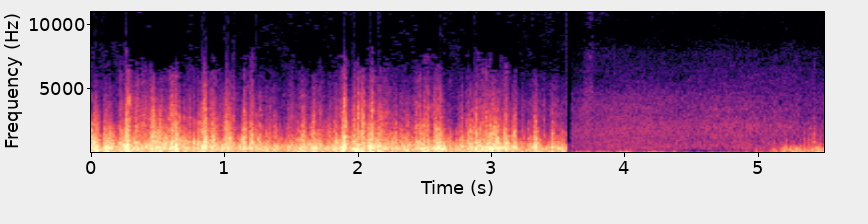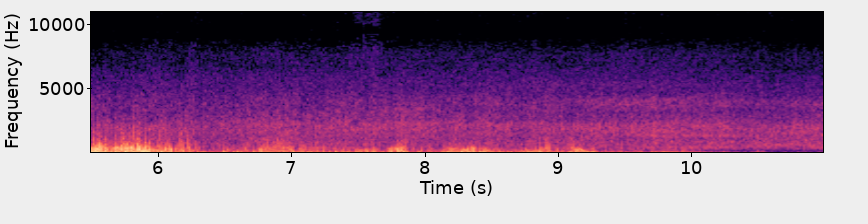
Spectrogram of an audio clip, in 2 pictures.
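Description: Wind buffeting the microphone in loud rumbling gusts that cut off suddenly about three and a half seconds in, followed by weaker gusts.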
